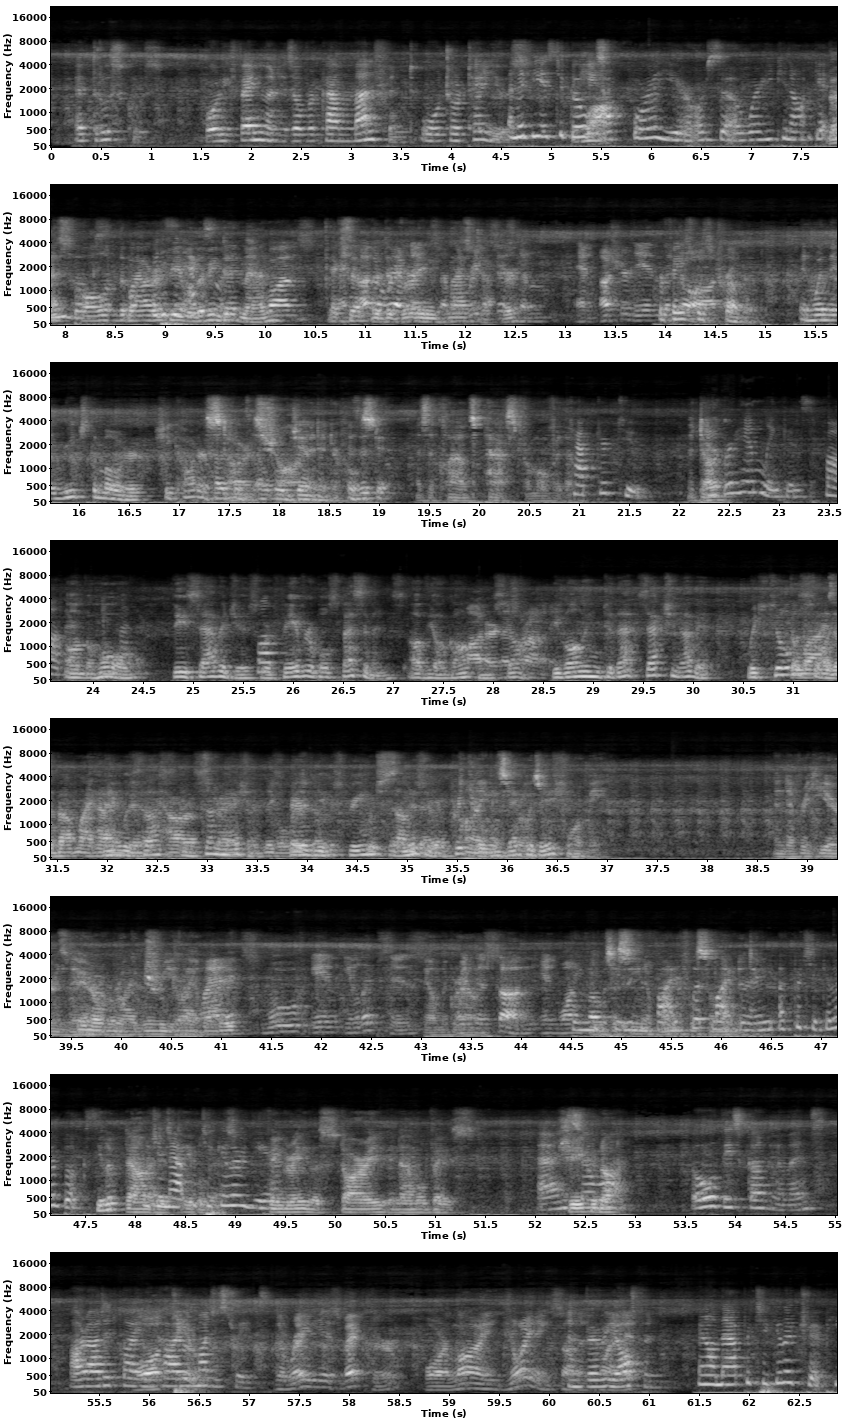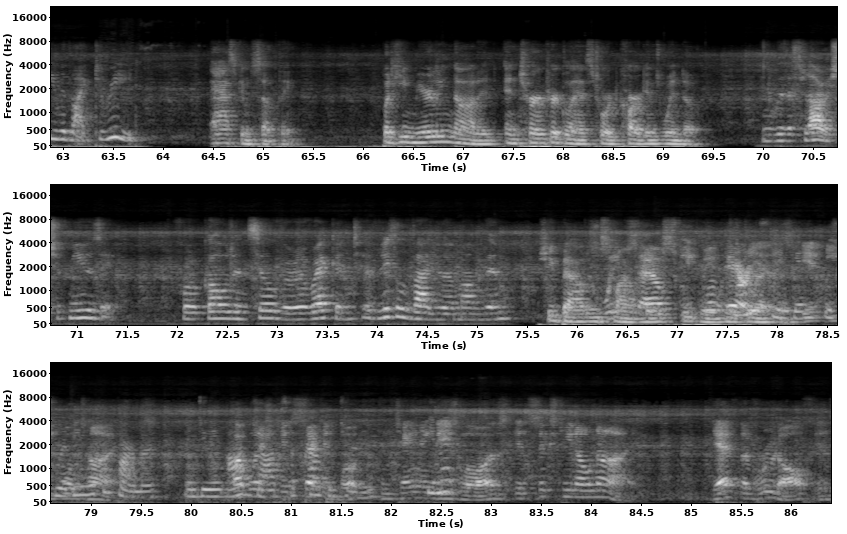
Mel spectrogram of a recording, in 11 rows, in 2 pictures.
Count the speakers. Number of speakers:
8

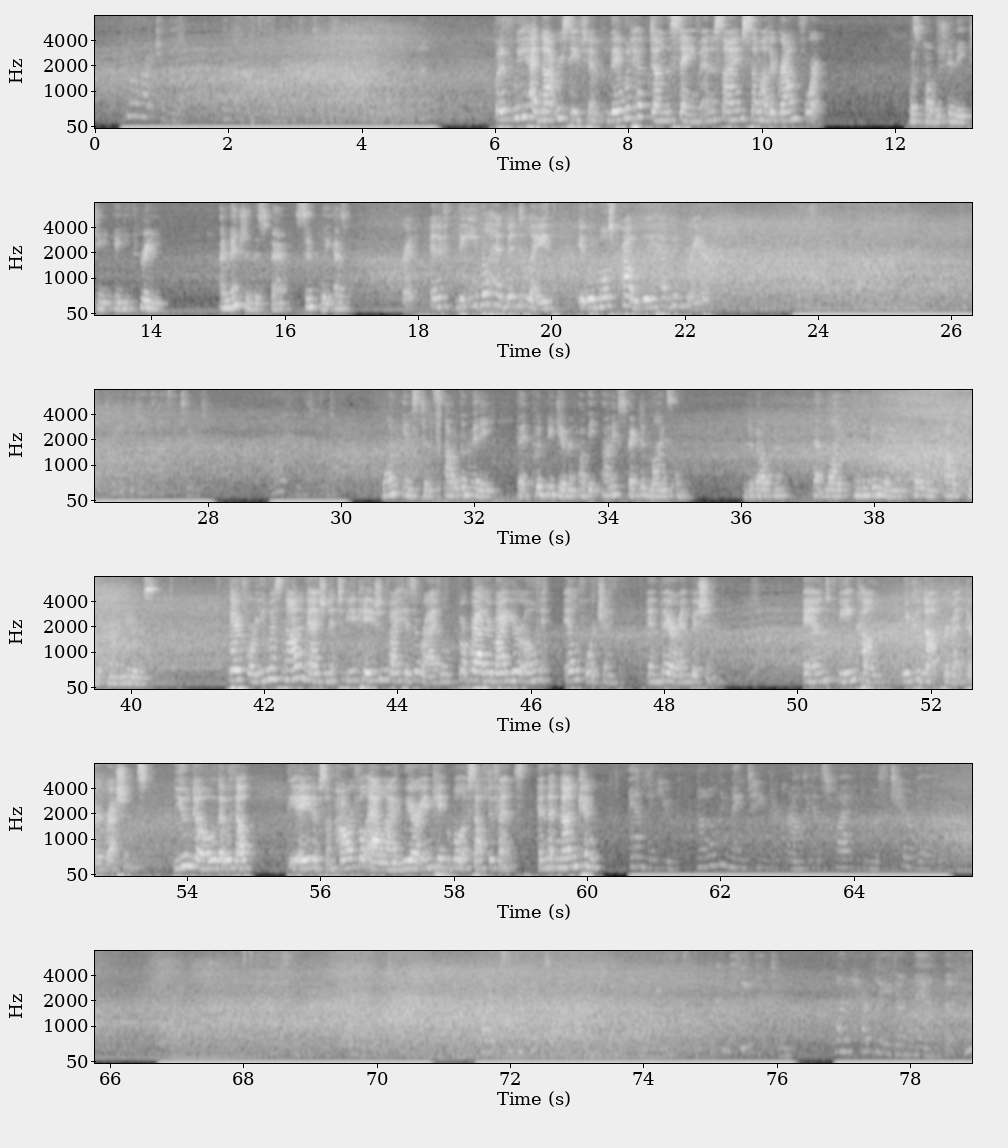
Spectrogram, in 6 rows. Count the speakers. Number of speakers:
3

